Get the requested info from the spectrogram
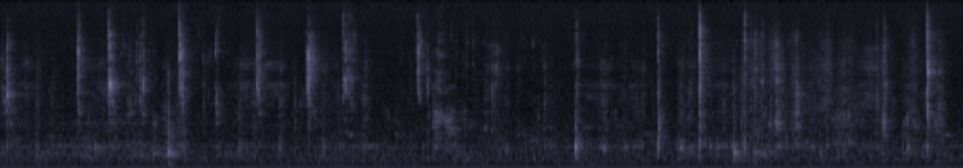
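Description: A person chewing and biting crispy breaded chicken katsu: irregular crunches and wet mouth clicks, several a second, coming in clusters.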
